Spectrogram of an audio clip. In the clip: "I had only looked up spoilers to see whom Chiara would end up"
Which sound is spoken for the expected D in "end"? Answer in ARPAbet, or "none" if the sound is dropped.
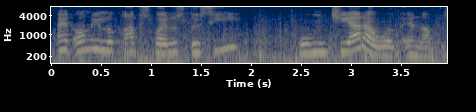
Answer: none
